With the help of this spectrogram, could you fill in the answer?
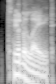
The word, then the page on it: titillate: American English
